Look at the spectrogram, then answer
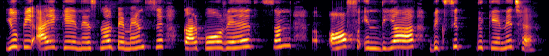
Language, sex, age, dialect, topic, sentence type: Maithili, female, 46-50, Eastern / Thethi, banking, statement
